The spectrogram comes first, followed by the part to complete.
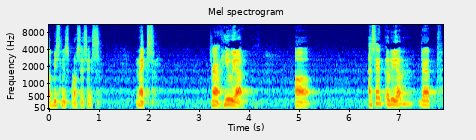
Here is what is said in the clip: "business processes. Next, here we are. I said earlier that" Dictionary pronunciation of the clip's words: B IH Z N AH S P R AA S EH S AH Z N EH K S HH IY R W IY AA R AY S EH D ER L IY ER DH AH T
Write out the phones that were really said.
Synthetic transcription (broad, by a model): B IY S N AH S P R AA S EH S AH S N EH K S HH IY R W IY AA R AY S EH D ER IY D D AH T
